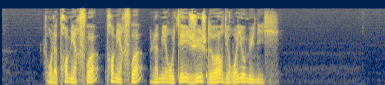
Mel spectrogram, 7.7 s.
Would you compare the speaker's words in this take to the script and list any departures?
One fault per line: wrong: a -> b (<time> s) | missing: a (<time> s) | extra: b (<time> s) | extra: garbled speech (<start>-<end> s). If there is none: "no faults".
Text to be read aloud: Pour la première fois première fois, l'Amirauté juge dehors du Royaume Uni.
no faults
